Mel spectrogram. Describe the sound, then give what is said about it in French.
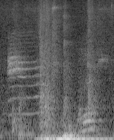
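A cat meows, a drawn-out cry followed by a second shorter meow, with a dull low thump in between. “On va mettre ce chat dehors.”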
